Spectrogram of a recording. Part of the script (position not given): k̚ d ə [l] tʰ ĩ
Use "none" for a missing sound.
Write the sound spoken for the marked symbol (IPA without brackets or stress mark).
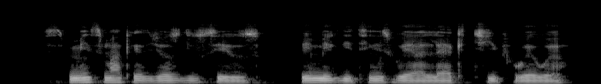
none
